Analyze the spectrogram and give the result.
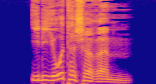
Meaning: strong dative masculine/neuter singular comparative degree of idiotisch
- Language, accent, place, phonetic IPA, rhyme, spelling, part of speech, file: German, Germany, Berlin, [iˈdi̯oːtɪʃəʁəm], -oːtɪʃəʁəm, idiotischerem, adjective, De-idiotischerem.ogg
